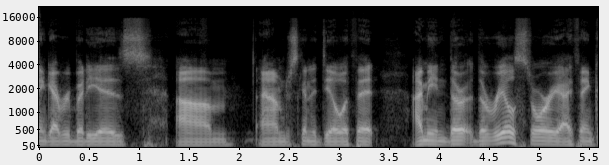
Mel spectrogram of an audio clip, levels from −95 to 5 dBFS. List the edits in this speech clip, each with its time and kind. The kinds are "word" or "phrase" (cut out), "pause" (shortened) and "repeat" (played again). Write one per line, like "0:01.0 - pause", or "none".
none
